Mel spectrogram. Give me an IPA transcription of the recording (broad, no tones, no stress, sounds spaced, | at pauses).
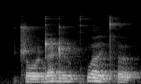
ʈ͡ʂ oː ɖ ɐ ɖ ʉː kʷʰ ɐː i̯ t̪ʰ ə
